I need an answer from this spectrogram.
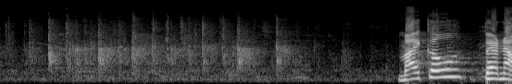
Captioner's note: audience clapping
